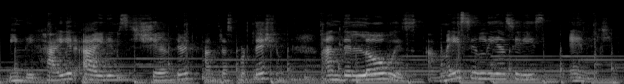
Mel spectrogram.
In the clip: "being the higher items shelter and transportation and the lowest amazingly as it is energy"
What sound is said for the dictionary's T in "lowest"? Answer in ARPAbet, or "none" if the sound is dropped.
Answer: T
